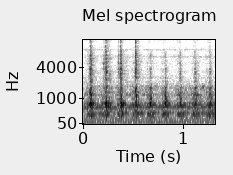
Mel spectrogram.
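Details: Insignia NS-IMN44BS4 nugget ice maker, cover removed near the auger: sharp, even knocks about six or seven per second over a quiet motor hum; knock quietens when pressed, traced to a loose gear motor.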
